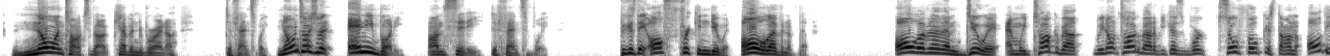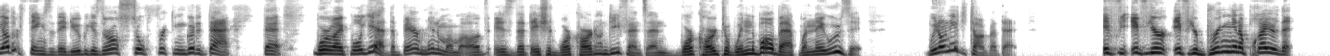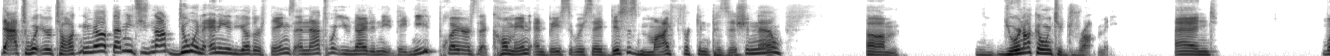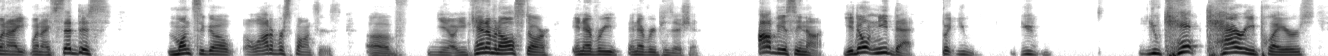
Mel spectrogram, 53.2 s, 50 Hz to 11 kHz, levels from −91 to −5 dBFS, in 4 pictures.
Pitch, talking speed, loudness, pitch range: 200 Hz, 215 wpm, -20 LUFS, 160-245 Hz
